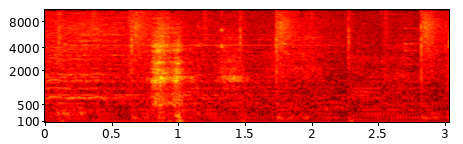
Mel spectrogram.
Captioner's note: chuckles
